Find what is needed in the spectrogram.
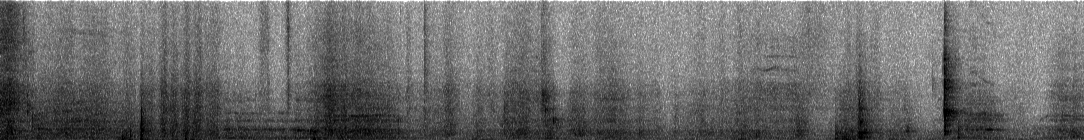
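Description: Faint rubbing and rustling handling noises with breathing, and a few light clicks. A sharper click comes near the end.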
